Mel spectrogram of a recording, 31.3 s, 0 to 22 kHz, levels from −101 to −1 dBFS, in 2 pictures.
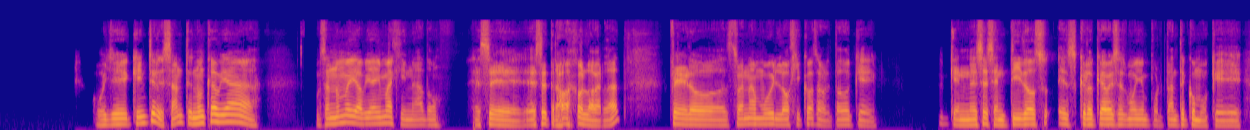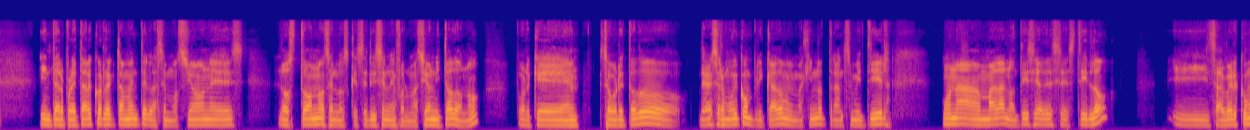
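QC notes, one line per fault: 28.97 s, block of digital silence: roughly 3 ms of the speech signal was replaced by zeros, the kind of gap left when an output buffer goes unfilled for one short stretch. The waveform drops straight to silence and jumps back with no fade, so both edges are abrupt discontinuities. At about 3 ms the hole is too short to register as a pause and is heard as a tick or dip in the speech.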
